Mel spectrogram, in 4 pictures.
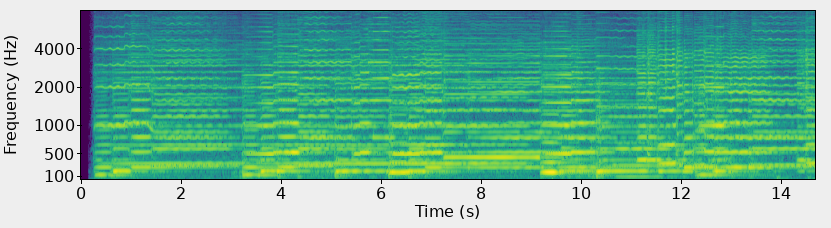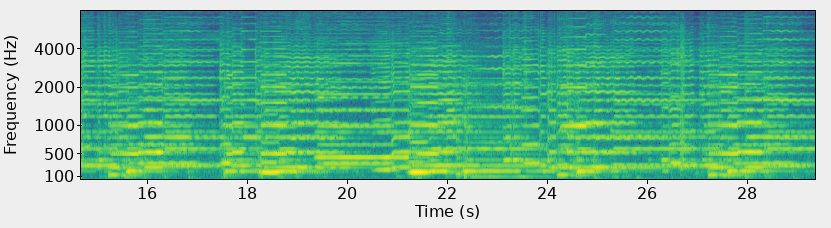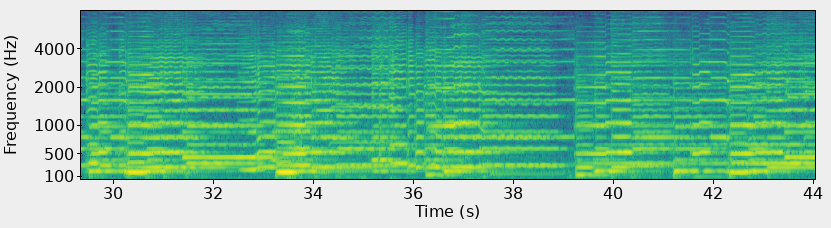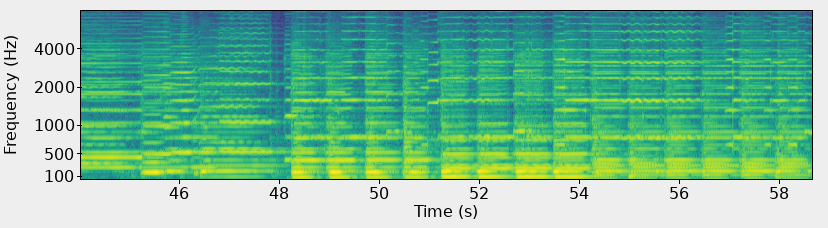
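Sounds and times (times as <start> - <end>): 
string trio playing: 0.2 - 58.6.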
